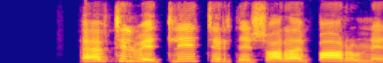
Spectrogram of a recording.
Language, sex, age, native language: Icelandic, male, 12, Icelandic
